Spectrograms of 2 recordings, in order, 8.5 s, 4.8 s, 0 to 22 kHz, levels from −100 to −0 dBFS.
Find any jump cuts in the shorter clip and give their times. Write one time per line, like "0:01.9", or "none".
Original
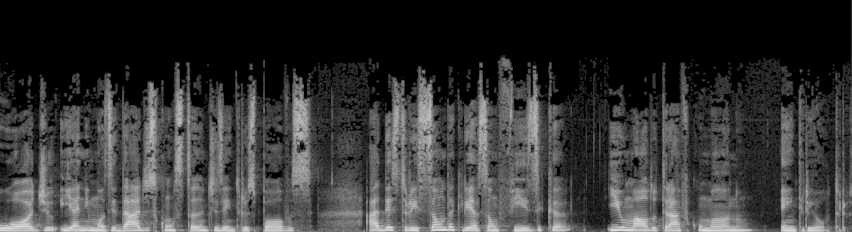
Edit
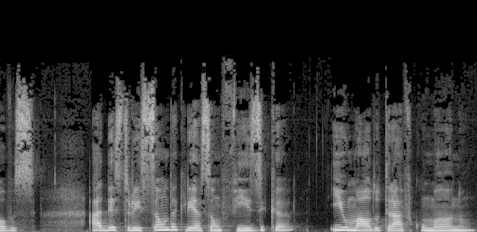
none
